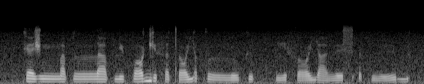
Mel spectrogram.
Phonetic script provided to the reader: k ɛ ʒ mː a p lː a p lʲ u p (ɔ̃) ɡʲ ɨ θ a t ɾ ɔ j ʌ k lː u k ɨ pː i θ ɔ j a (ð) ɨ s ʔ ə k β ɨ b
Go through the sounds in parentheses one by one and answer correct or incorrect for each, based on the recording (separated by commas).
incorrect, correct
